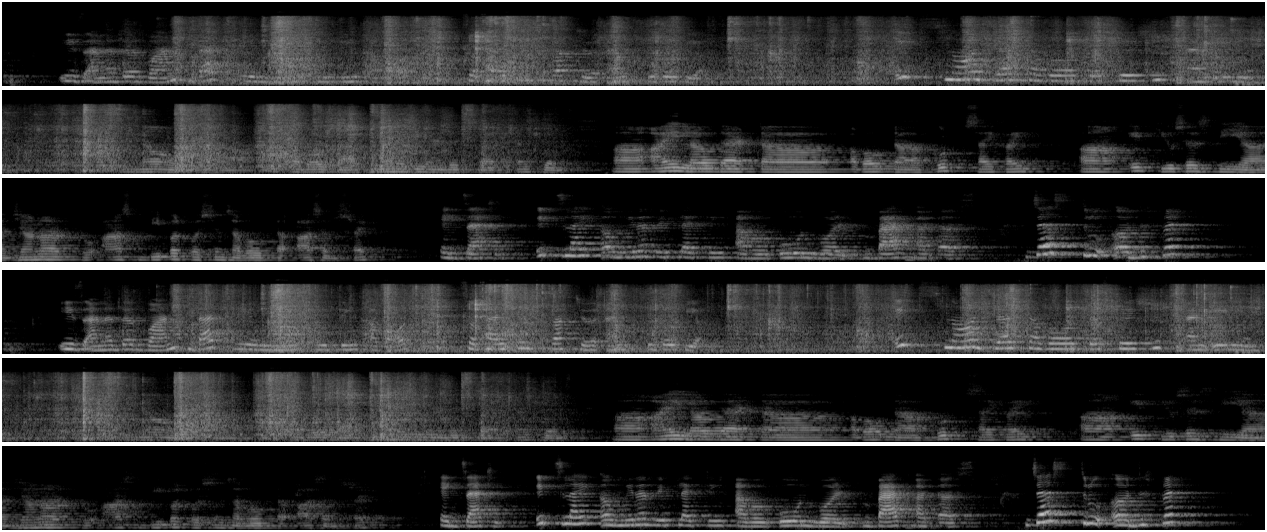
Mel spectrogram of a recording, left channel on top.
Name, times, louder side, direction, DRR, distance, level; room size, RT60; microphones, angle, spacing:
voice 1, 0.6-4.3 4.6-7.1 8.9-12.8 29.6-30.3 30.6-34.9 35.5-37.0, right 3 dB, 65° right, 5 dB, 0.3 m, -32 dB
sound 1, 1.0-18.2, right 2 dB, 30° right, 0.7 m, -33 dB
voice 2, 13.8-22.9 23.4-28.9 34.3-34.4, left 3 dB, 55° left, 1 dB, 0.4 m, -39 dB
11.0 x 4.0 x 2.5 m, 1.3 s
head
